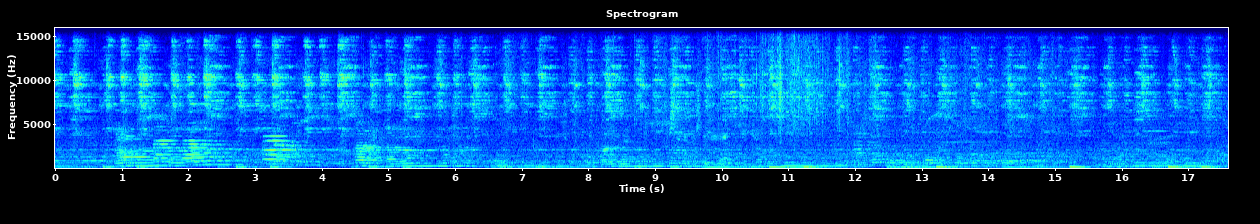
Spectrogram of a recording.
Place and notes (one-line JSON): {"title": "Rijeka, Korzo, HareKrisna vs Street Player", "date": "2010-07-03 16:30:00", "latitude": "45.33", "longitude": "14.44", "altitude": "11", "timezone": "localtime"}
